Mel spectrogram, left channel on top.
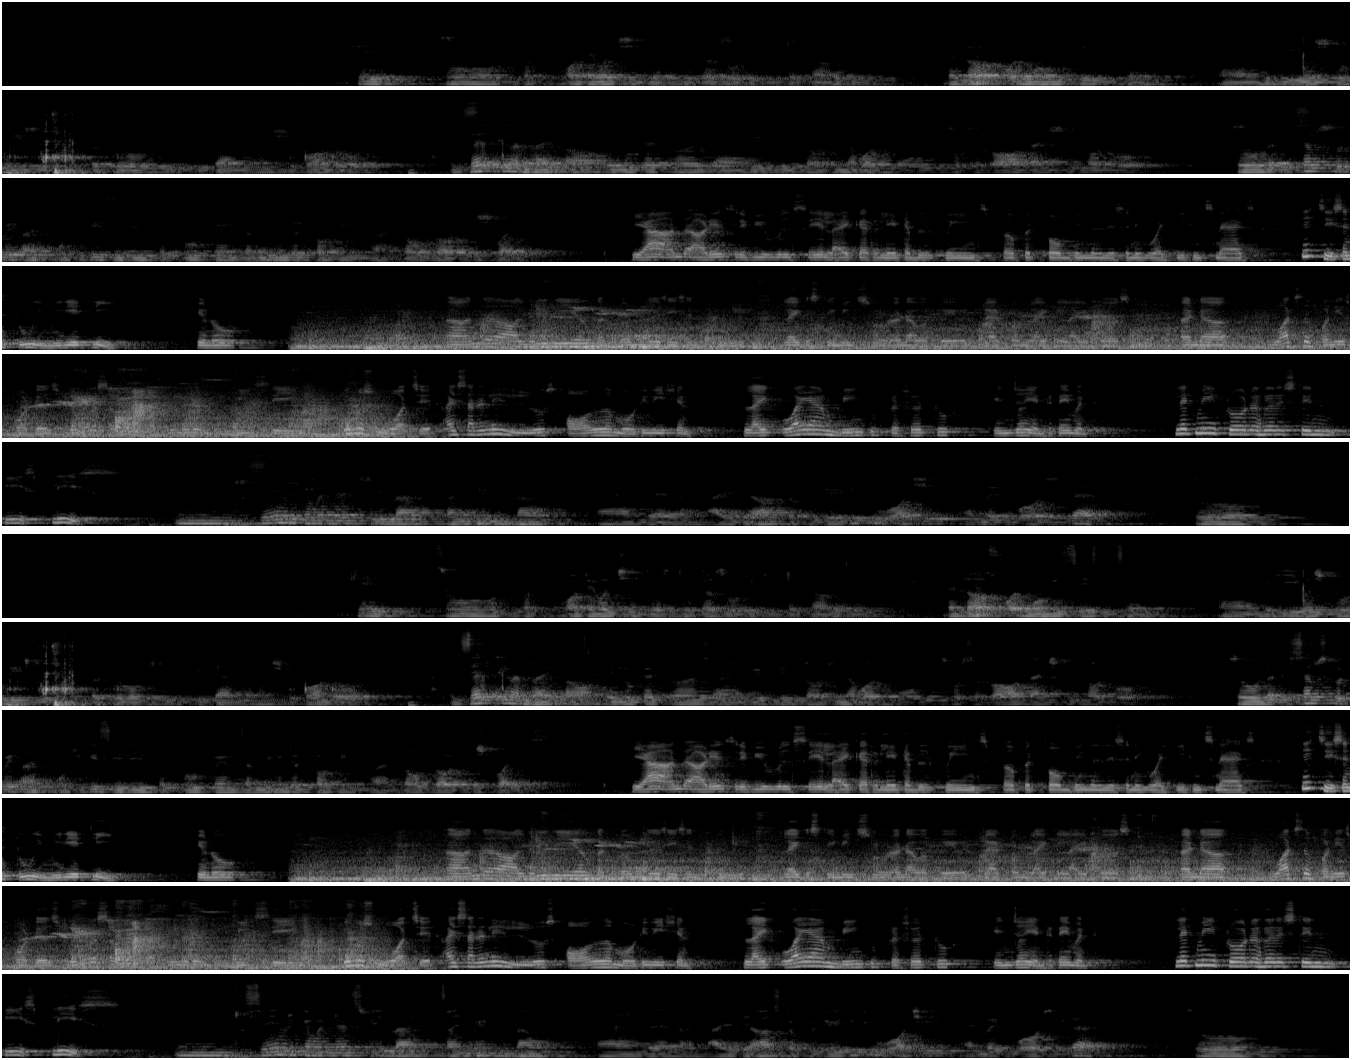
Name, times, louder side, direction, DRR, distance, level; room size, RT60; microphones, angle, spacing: voice 1, 3.5-3.9 4.3-8.7 9.4-10.9 11.2-11.5 12.2-17.1 18.0-24.8 25.8-32.4 69.1-72.8 73.3-78.4 79.3-79.8, equal, 90° right, 3 dB, 6.2 m, -44 dB
voice 2, 13.8-14.2 33.3-39.5 40.0-41.6 42.4-42.8 44.8-47.9 48.2-51.7 52.2-52.8 53.1-57.0 57.3-60.8 61.3-63.4 63.8-64.8 65.7-68.6, right 1 dB, 20° right, 12 dB, 0.7 m, -34 dB
sound 1, 43.3-57.8, equal, 45° right, 6.6 m, -34 dB
27.5 x 19.5 x 6.2 m, 1.2 s
head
